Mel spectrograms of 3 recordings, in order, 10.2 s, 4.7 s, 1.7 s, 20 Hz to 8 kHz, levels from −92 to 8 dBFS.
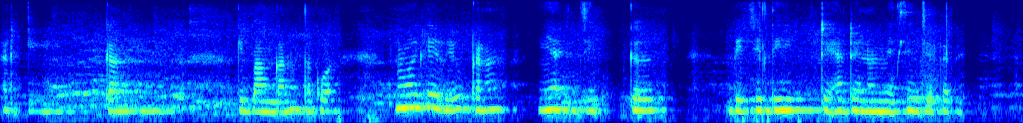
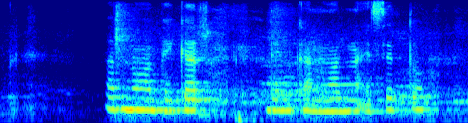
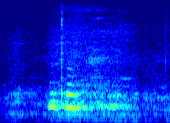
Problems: none marked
